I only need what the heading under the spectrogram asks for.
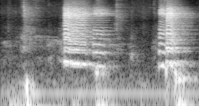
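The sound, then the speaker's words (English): A dog chews a squeaky toy, giving two loud, shrill squeaks about a second apart, with a soft thump and a faint squeak in between and no talking. “Oh, here comes the squeaky toys. Squeaker. Squeaker toy.”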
